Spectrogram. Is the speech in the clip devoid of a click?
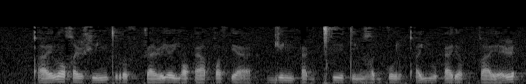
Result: no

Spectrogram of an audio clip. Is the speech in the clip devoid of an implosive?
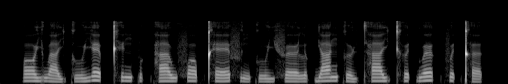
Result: yes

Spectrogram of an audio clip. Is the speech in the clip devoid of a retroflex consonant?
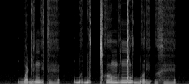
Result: no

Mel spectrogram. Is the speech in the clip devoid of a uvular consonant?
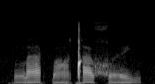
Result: no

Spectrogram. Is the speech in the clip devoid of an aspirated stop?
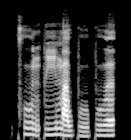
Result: no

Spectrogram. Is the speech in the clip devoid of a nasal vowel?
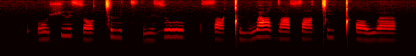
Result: yes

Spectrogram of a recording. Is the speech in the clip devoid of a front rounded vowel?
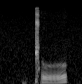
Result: yes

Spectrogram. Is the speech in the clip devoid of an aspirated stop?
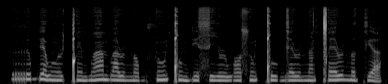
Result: yes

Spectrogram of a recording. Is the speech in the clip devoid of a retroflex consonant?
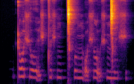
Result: no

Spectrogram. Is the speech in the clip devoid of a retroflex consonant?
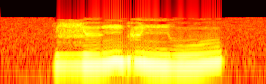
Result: yes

